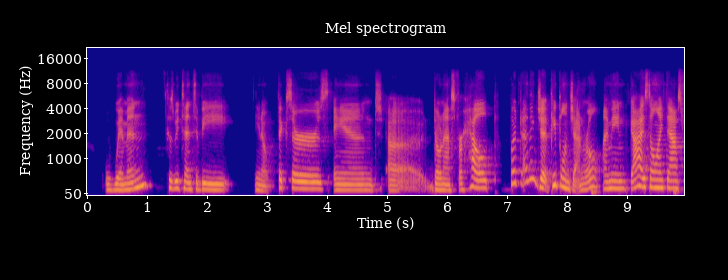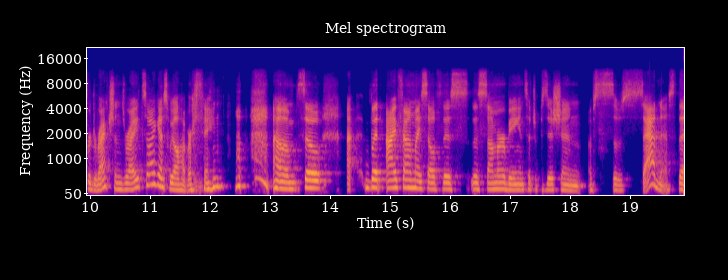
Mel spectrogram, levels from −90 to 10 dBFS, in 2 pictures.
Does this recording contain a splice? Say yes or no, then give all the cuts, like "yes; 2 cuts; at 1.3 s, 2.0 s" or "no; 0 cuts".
yes; 2 cuts; at 1.2 s, 7.0 s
